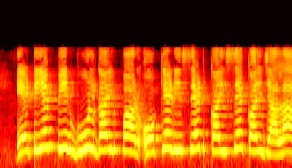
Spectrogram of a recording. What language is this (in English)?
Bhojpuri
